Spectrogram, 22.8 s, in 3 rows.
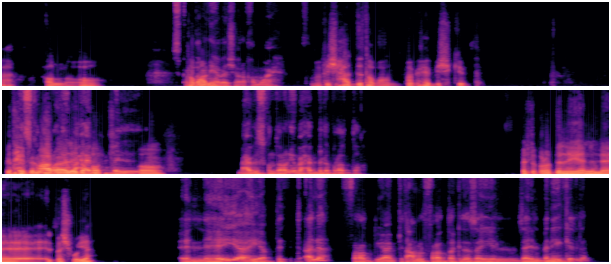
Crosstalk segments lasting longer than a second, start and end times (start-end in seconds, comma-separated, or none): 7.7-9.4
